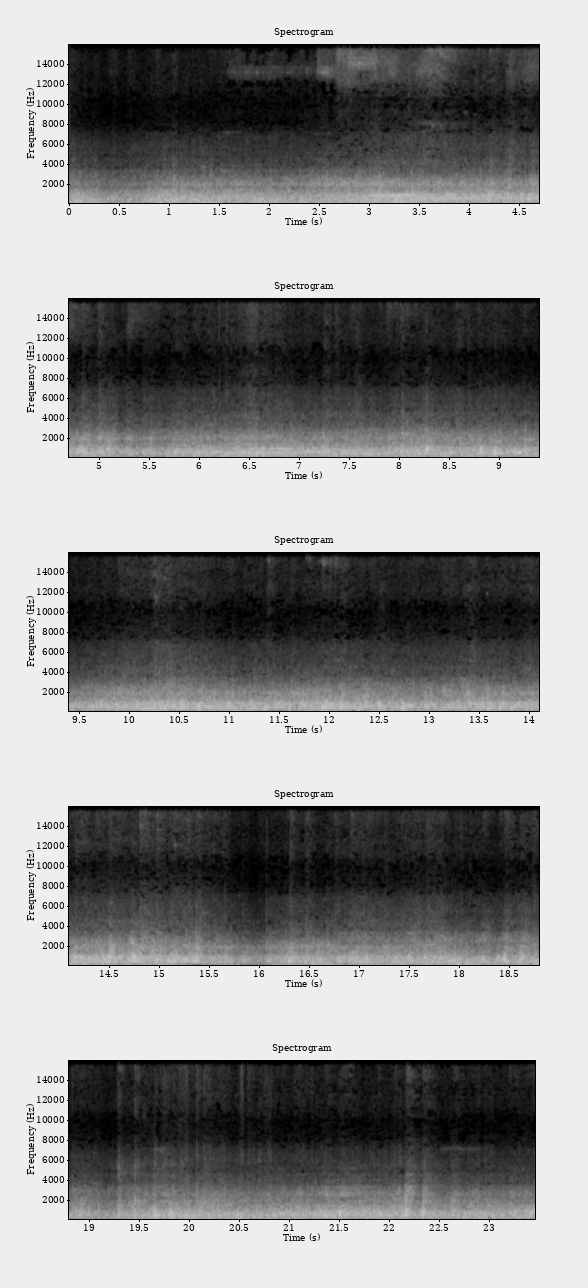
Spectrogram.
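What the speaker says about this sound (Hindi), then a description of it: "तो पहली ट्रेन का जो क्रॉस पड़ा हमें वो था सिखर एक्सप्रेस, जो कि जैकमाबाद से कराची के दरमियान चलती हैगी" The Sukkur Express, a Pakistan Railways passenger train running between Jacobabad and Karachi, rumbles past close by with a continuous roar and rhythmic clickety-clack of wheels over rail joints, plus some wind buffeting, lasting over twenty seconds.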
